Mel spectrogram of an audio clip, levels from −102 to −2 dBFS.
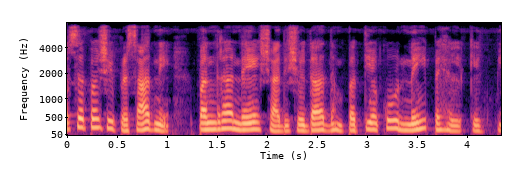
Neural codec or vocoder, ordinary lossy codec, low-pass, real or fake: vocoder, 44.1 kHz, 128 mel bands, Pupu-Vocoder; none; 7.2 kHz; fake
